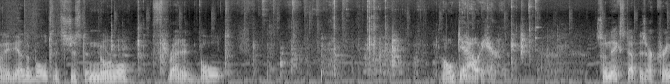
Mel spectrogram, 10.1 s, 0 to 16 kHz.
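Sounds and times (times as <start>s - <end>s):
dog breathing and sniffing: 3.6s - 6.8s.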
